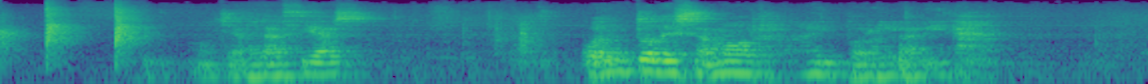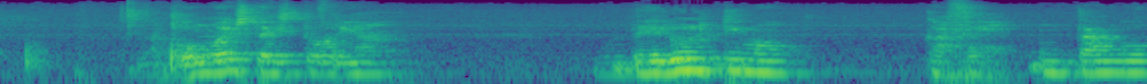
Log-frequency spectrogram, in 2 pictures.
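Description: A woman sings into a microphone, in slow held phrases with pauses between them.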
